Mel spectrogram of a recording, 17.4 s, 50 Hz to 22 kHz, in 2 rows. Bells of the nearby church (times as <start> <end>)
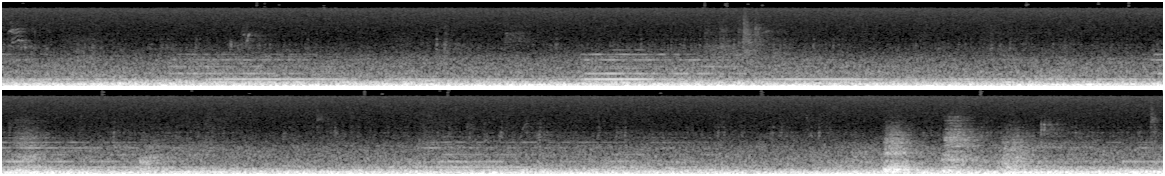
0.6 14.0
